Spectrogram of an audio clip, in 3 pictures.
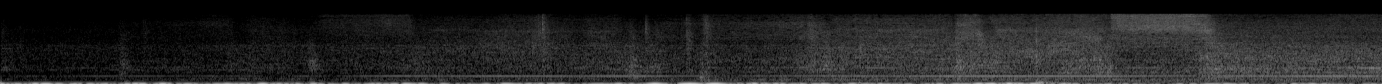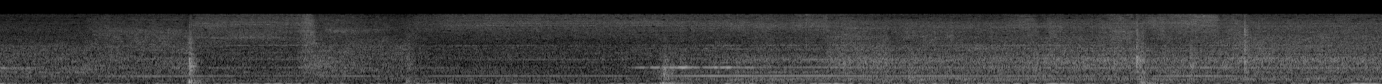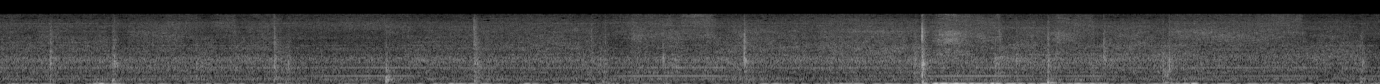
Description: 描述：吸尘器（亨利）清洁地毯，电机噪音和吸力噪音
